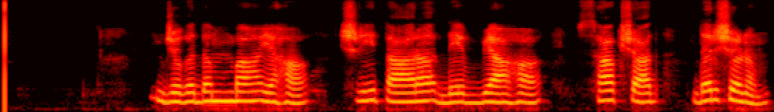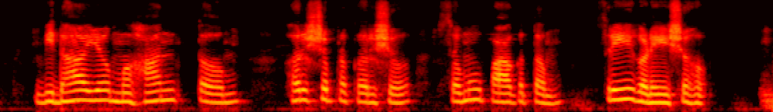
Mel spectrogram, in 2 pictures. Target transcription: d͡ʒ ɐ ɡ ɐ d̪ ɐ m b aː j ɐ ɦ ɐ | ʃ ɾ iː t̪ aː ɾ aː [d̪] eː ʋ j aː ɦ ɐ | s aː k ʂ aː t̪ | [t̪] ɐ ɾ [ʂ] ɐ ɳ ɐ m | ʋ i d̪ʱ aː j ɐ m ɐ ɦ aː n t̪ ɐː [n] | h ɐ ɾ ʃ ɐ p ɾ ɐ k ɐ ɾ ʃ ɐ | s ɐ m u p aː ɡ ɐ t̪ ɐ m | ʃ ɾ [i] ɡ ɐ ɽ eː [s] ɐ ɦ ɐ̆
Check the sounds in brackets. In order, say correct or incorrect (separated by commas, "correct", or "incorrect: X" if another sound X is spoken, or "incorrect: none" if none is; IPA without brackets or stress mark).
correct, incorrect: d̪, incorrect: ʃ, incorrect: m, incorrect: iː, incorrect: ʃ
